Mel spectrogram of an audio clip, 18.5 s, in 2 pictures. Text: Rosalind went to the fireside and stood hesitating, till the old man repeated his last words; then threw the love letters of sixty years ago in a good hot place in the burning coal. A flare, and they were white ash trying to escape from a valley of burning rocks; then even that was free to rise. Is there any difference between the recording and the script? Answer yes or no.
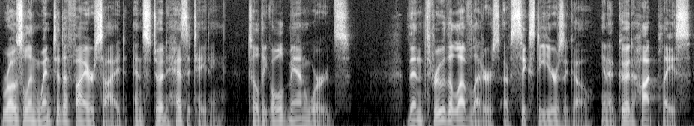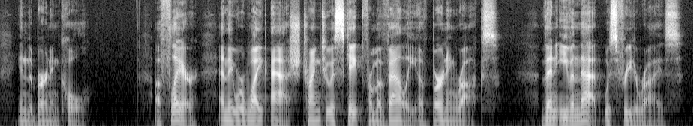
yes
